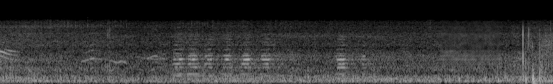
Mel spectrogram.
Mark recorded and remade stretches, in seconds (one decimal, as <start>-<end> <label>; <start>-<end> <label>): 0.0-4.4 recorded; 4.4-5.0 remade; 5.0-5.5 recorded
